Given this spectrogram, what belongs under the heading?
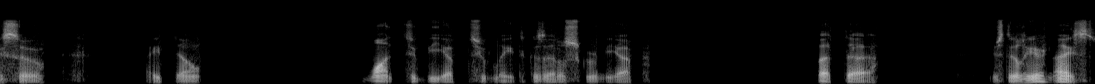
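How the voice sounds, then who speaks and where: At a very slow pace, a man speaks with long, frequent pauses. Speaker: streamer. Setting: livestream.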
